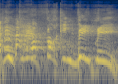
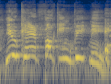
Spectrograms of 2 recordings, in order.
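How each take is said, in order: First: High, laughing yell of triumph; taunting yell. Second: Even higher triumphant yell; taunting yell. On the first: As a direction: crow it at the beaten rival. Bar drinking contest taunt. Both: Retold or imitated.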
